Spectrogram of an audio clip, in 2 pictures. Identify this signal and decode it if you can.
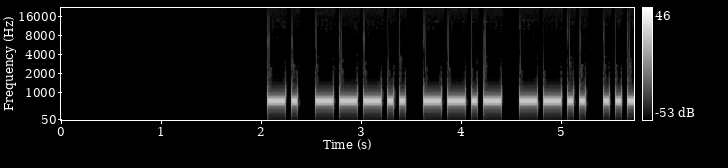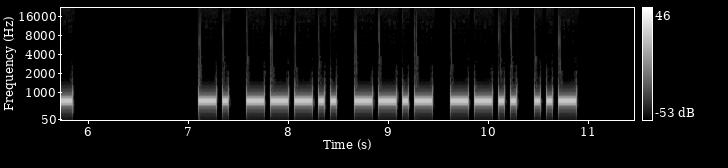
Morse code, heard as a keyed tone, about 20 wpm, 700 Hz. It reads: N8QZU N8QZU
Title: USA Call Signs - 5 Characters - Repeated 3x - 20wpm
